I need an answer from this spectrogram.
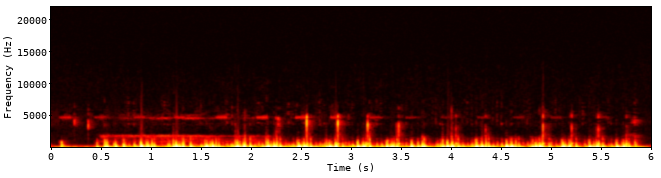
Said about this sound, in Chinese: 接下来我们做一个敲耳朵的声音。什么时候到锡纸？做完敲耳朵就是锡纸啦，宝宝。 突然觉得敲耳朵，就是锡纸的声音。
